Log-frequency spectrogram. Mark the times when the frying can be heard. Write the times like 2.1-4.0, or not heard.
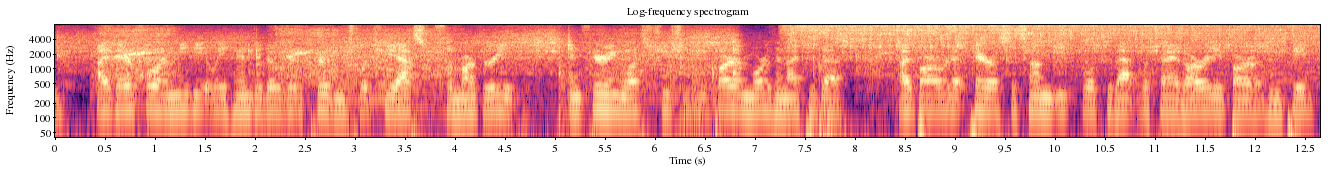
0.0-12.6.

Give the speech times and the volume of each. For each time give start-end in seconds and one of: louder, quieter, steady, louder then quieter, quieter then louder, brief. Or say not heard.
0.0-12.6 steady.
